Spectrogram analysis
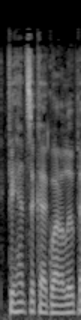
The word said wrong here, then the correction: Virgen de Guadalupe: Did uh-huh. I have uh-huh. that right? Close. Virgen de Guadalupe.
